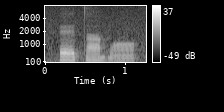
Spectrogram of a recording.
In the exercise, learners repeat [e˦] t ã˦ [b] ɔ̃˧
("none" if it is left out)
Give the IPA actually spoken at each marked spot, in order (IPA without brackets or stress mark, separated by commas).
ɛ˦, b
